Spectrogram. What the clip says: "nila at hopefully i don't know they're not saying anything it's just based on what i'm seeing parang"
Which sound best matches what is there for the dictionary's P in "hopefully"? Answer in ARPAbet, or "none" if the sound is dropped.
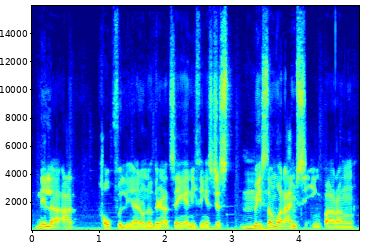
P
